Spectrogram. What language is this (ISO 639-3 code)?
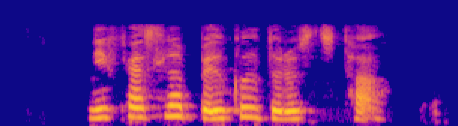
urd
